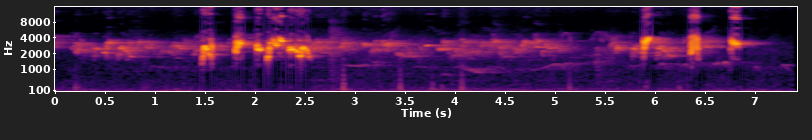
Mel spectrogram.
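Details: Wild-style song of a red-whiskered bulbul, long-phrased and soft-voiced: a rapid cluster of bright warbling notes near 2 seconds, quieter twittering, then three sharp chirps toward the end.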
